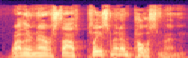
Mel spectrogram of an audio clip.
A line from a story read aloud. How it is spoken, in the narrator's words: chuckled Pancoast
